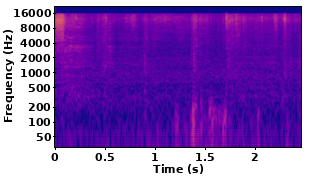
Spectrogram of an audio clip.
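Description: Footsteps of a person walking on a scraped winter path edged with snow: a few uneven steps, the loudest about a second and a half in.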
